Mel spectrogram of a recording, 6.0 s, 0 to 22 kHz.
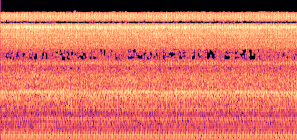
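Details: Honda EG2200X generator, early-to-mid 1990s, no load, after carburetor cleaning with low-speed mixture screw reset to 1.5 turns out: steady hum with slight uneven hitches, not running smooth; air cleaner ruled out as a restriction.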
